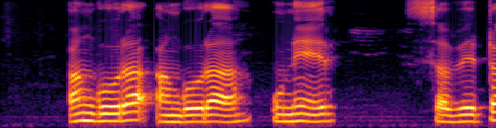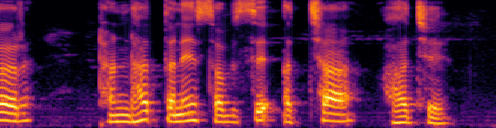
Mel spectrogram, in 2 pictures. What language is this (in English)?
Magahi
